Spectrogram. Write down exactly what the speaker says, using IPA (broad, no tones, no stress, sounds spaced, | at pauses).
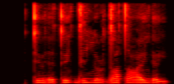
t y ɾ ɪ t y lʲ d ɪ ʎ u ɭ d u tˤ ə j ɪ lʲ ɾ ɜ j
